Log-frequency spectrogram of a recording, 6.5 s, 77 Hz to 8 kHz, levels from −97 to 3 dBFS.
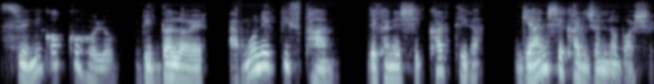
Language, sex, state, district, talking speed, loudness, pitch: Bengali, male, West Bengal, Kolkata, 110 wpm, -22 LUFS, 115 Hz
